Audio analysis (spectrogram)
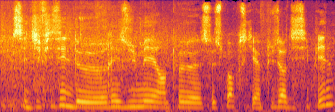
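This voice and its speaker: Over noticeable background noise, a woman speaks at a very fast pace and fairly low pitch, her intonation fairly even. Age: 20s. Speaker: track cyclist. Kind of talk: interview. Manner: hesitant, many fillers.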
